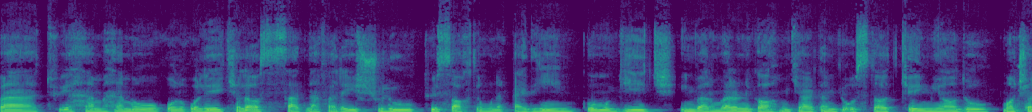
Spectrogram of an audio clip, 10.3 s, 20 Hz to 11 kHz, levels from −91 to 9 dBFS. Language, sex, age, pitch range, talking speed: Persian, male, 40-59, 120-145 Hz, 165 wpm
